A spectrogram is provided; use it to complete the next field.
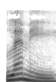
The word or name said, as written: lemme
